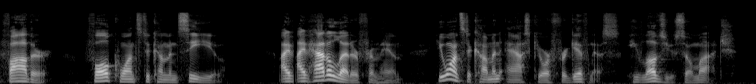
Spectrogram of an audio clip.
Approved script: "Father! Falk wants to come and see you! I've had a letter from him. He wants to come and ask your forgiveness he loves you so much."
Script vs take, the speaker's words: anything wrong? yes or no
yes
